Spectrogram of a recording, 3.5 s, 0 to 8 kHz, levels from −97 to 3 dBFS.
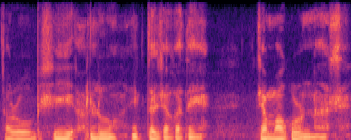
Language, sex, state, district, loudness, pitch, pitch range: Nagamese, male, Nagaland, Dimapur, -17 LUFS, 130 Hz, 120-140 Hz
